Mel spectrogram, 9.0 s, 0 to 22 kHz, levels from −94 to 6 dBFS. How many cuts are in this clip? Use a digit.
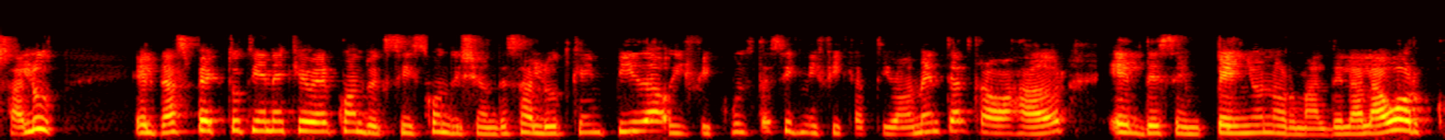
4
